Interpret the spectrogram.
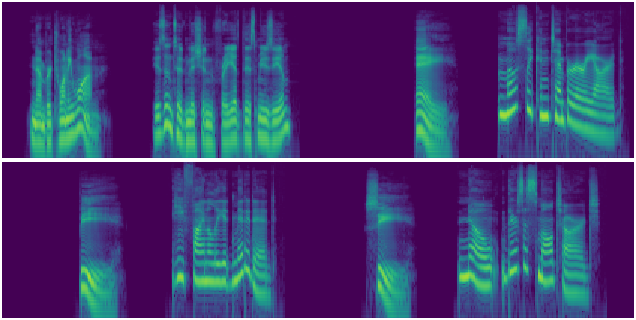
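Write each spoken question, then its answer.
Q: Isn't admission free at this museum?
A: C: No, there's a small charge.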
